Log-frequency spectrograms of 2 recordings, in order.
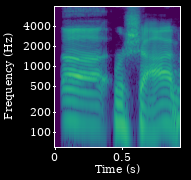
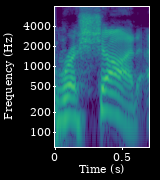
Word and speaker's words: Rashad: Rashad. – Rashad.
